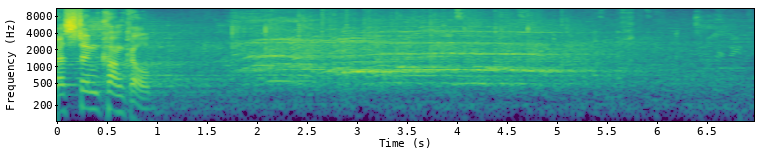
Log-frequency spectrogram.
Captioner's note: audience applauding and cheering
